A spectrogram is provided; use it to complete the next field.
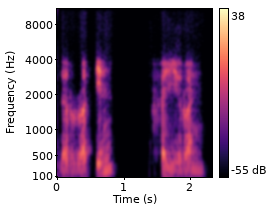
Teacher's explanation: Jadi ini dia izhar tanwin bertemu dengan kha, itu izhar, kita sebut dengan jelas.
